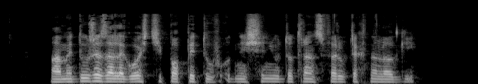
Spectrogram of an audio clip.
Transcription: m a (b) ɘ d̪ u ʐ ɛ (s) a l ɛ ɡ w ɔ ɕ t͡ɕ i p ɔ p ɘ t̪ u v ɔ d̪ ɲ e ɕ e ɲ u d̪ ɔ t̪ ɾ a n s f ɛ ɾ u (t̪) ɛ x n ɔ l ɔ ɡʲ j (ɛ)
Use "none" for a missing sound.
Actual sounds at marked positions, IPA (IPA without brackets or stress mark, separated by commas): m, z, t̪, i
